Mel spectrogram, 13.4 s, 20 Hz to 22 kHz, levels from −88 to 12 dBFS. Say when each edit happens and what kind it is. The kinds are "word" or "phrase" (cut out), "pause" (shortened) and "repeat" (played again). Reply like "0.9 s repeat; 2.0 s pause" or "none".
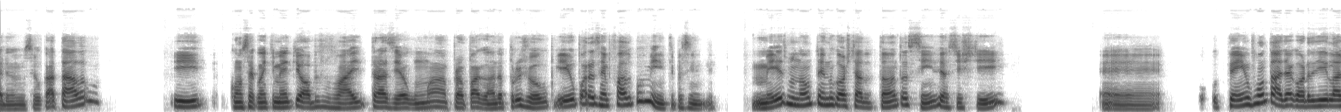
none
